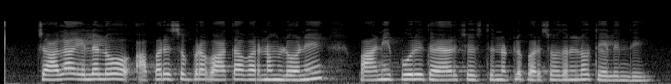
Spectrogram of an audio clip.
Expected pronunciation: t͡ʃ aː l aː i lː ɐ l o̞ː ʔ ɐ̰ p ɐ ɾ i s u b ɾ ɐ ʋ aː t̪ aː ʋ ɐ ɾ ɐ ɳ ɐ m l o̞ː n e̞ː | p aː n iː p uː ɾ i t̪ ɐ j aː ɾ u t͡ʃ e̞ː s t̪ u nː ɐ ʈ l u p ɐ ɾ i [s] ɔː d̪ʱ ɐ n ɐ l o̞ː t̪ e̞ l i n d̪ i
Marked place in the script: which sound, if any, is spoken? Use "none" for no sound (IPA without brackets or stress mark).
ʃ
